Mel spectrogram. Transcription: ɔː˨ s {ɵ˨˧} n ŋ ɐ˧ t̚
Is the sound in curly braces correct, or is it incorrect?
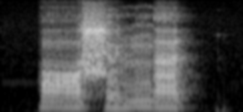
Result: incorrect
